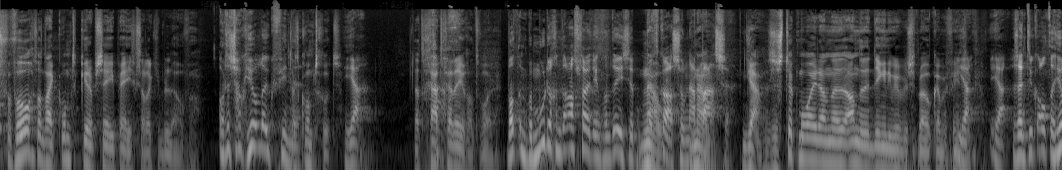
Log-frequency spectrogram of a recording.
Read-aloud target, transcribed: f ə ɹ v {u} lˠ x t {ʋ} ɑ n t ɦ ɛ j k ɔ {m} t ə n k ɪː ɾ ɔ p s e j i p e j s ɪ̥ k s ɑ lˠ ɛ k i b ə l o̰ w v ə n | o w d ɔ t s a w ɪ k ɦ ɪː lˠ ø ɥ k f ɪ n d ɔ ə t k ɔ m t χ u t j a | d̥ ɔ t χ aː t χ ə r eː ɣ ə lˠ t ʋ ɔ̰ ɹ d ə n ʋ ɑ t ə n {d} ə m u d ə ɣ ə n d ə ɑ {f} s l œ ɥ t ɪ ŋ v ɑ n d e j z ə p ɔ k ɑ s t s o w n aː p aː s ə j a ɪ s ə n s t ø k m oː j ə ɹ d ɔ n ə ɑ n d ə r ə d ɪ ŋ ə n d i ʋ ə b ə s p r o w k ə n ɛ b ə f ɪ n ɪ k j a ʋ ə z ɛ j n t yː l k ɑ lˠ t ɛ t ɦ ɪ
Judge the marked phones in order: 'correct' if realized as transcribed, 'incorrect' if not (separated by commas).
incorrect, correct, correct, incorrect, correct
